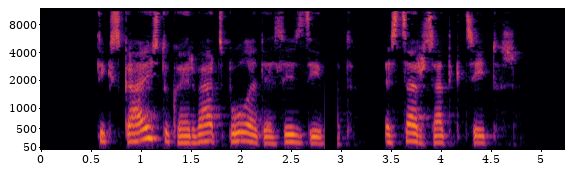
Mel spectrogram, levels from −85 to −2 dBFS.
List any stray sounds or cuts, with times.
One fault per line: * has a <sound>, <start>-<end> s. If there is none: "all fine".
* has a dropout, 2.8-3.0 s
